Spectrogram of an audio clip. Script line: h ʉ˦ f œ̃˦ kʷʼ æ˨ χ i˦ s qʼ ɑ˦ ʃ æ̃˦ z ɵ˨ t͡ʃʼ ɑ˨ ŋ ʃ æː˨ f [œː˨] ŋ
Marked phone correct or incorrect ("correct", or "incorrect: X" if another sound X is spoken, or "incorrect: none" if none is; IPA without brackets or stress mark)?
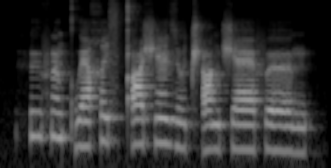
correct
